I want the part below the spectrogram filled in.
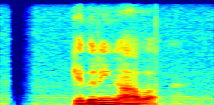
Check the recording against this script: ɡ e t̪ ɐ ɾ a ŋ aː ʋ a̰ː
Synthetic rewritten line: ɡ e d̪ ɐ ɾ i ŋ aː ʋ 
